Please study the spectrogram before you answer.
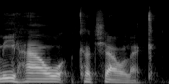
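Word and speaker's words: Michał Kociołek: got this last week now I'm going to embarrass myself as always with the pronunciation me how catch alec i think is the pronunciation i me how you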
